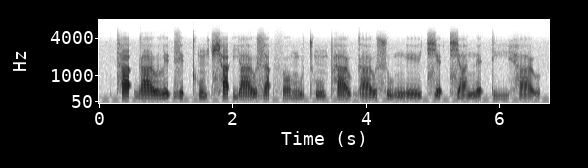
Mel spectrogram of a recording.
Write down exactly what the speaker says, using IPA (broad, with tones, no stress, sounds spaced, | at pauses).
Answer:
tʰ ä˦ ʔ ɡ a˨ ʊ̯ l ɪ˦ ʔ z ɪ˦ ʔ kʰ ũ˦˨ t͡ɕʰ ä˦ ʔ j a˨ ʊ̯ z ä˦ ʔ θ ɔ˦ m ṵ˦˨ tʰ ũ˨ pʰ a̰˦˨ ʊ̯ ɡ a˨ ʊ̯ s ṵ˦˨ ŋ e˨ ɪ̯ t͡ɕ ɛ˦ ʔ t͡ɕ ä˨ n ɛ˦ ʔ t i˦ h a̰˦˨ ʊ̯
